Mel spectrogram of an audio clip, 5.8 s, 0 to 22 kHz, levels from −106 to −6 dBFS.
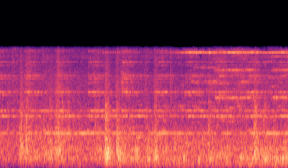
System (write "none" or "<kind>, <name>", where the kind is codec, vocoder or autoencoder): none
